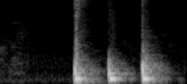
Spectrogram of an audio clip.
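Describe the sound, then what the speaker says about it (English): Three quick knuckle knocks on a Formica surface, close and dry, evenly spaced after a moment of silence. "Knock on Formica for next week"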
